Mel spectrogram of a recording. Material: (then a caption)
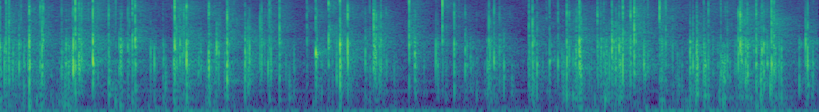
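Plastic. An empty, hand-sized, thick clear plastic bag is stretched and crinkled with the fingertips of both hands. It makes a dense, continuous stream of sharp, bright crackles and snaps with very little low end. Each crackle cuts off almost at once.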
